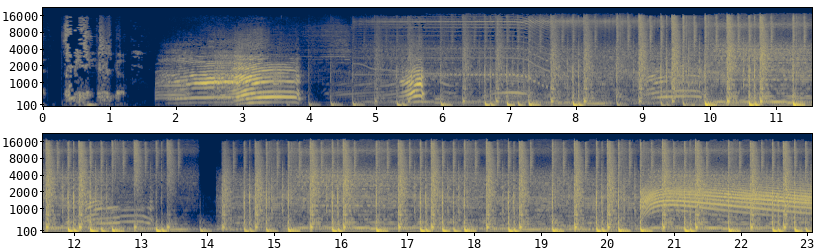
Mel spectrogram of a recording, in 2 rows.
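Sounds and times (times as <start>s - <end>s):
speech: 0.4s - 2.3s
cattle mooing mixed into a DJ mix: 1.7s - 4.0s, 5.1s - 6.2s, 9.1s - 10.0s
steady electronic beat of a DJ mix: 4.0s - 23.0s.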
